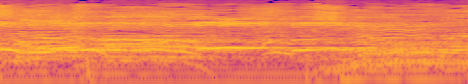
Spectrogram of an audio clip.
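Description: Male vocal group singing an R&B ballad live into microphones, a lead voice sliding and wavering through a vocal run over sustained low accompaniment.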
